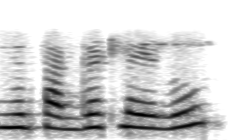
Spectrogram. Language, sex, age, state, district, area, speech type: Telugu, female, 18-30, Telangana, Ranga Reddy, rural, conversation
